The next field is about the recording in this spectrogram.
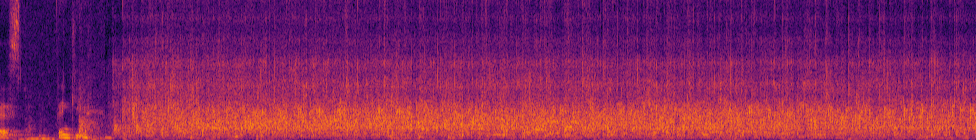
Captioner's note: audience applause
